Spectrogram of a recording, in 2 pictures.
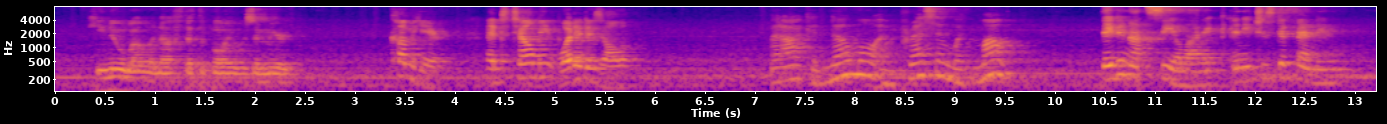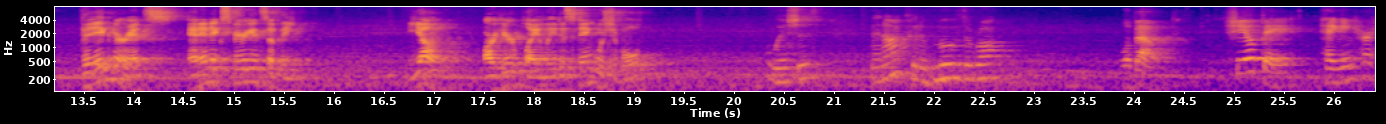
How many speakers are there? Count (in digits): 5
